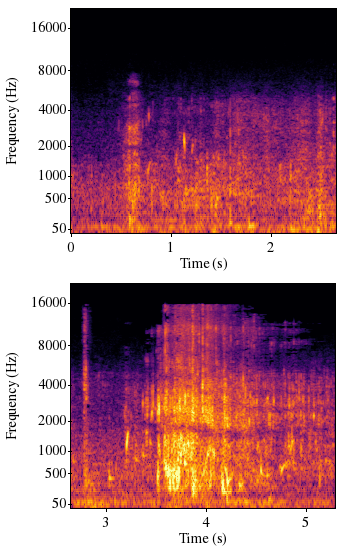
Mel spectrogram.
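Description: Hooked brown trout thrashing at the surface, a loud splash about three and a half seconds in as it is brought to the landing net, after a few quieter seconds of small water sounds.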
